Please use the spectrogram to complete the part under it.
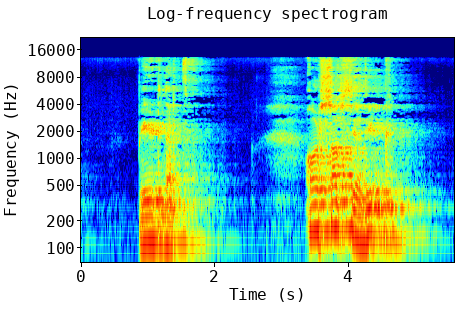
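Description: An elderly man sings close to a phone microphone, holding long notes.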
